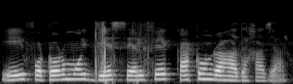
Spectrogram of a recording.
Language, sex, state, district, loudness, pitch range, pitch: Bengali, female, Assam, Hailakandi, -16 LUFS, 205-235 Hz, 215 Hz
